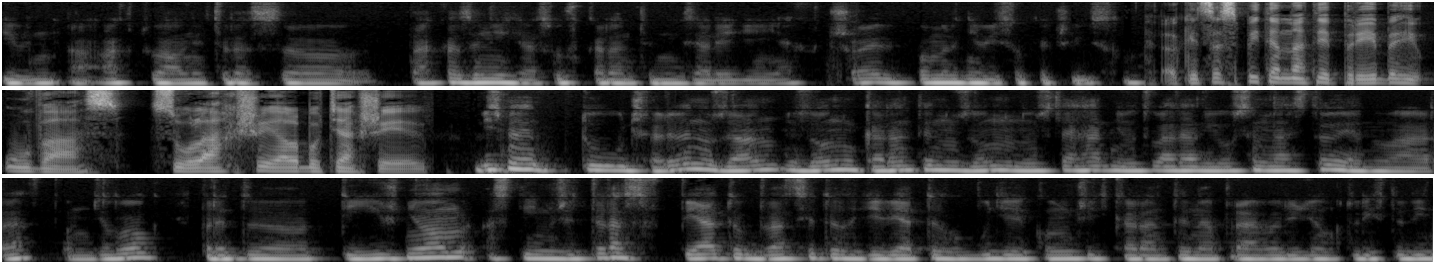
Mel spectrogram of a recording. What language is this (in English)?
Slovak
